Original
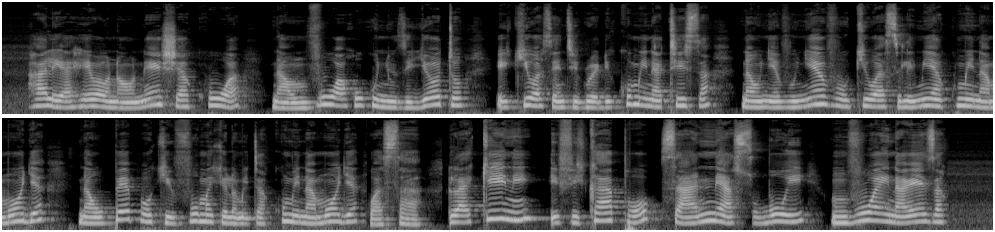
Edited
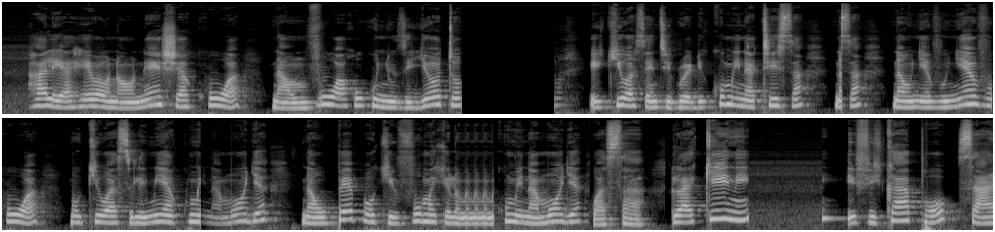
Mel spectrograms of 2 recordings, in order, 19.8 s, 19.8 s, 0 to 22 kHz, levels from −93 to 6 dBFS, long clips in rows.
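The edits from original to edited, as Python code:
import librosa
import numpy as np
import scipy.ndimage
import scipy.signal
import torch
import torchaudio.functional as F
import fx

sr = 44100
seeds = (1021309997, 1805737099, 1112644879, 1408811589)

y = fx.edit(x, sr, fx.duplicate(start_s=2.0, length_s=0.72, to_s=8.38),
    fx.insert_silence(at_s=4.59, length_s=0.93),
    fx.repeat(start_s=6.88, length_s=0.58, count=2),
    fx.fade_in_span(start_s=9.66, length_s=0.66),
    fx.stutter_over(start_s=12.23, slice_s=0.09, count=4),
    fx.insert_room_tone(at_s=15.14, length_s=0.74), tone=tone)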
